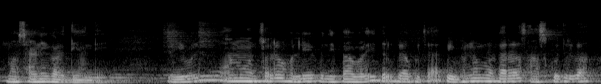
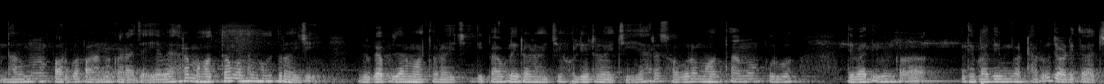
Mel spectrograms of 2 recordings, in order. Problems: background sounds at intervals, continuous background conversations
